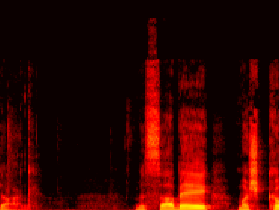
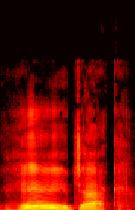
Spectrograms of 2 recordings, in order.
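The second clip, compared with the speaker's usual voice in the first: higher, drawn-out sly hail; 6 semitones higher than usual. Acted. Goblin hails Jack at the bridge, calling out. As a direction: call out to lure a passer-by over.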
